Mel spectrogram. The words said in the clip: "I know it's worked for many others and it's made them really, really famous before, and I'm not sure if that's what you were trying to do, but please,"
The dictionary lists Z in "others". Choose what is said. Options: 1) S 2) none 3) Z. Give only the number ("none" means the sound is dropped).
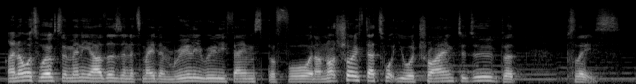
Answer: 3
